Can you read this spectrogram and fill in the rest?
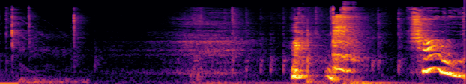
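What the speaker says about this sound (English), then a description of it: "I'm gonna sneeze." A single sharp sneeze bursts out after a quiet breathy build-up, close and loud, followed by a brief exhale.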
